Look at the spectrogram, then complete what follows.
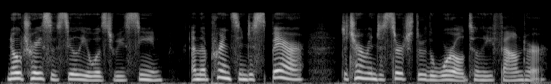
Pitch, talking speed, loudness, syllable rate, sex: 230 Hz, 250 wpm, -19 LUFS, 6.3 syllables/s, female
